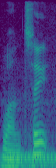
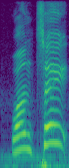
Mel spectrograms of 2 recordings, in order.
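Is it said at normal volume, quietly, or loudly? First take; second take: normal; loudly. First: It is said at a normal volume. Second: It is said loudly and excitedly.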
